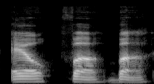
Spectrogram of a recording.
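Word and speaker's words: Elphaba: but it that how when you say her name L FB it's l FB and the original author of um um the religional author of um the wizard eyes is L frank bomb so alab alab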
